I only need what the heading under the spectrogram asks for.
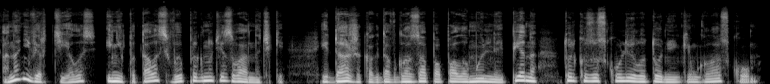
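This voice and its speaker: A man reading a children's story aloud with lively, expressive narration. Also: medium pitch, brisk, slightly rough, no room sound, clean studio sound.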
